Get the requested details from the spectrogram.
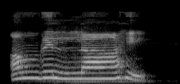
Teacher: नोके जुबान उसकी मखरज पे जाके लगती, बट जुबान की जड़ जो है उसको फ्लैट नीचे ही रखना, उठाना नहीं है। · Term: बारीक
